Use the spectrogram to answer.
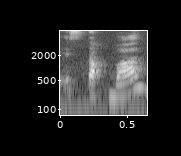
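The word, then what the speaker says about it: استقبال: यहाँ जो अल्फ़ाबेट आ रहा है वो आ रहा है क़ाफ़, क़ाफ़ की आवाज़ हम हलक़ से निकालेंगे।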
